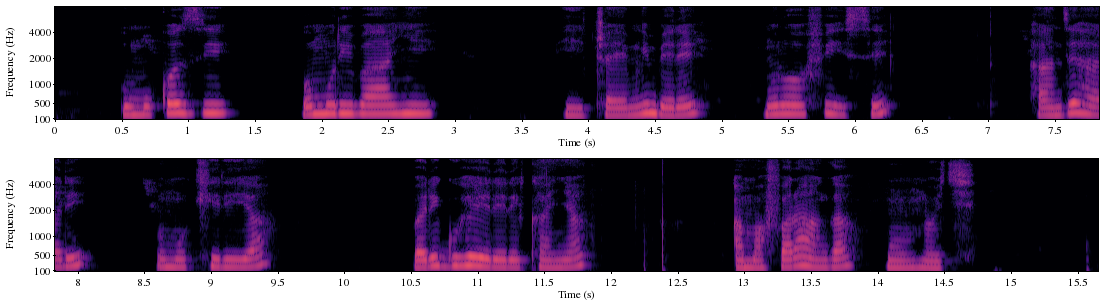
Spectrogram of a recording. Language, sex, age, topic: Kinyarwanda, female, 18-24, finance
